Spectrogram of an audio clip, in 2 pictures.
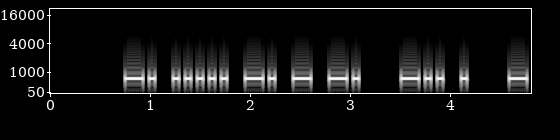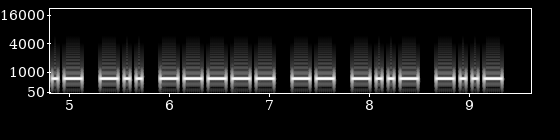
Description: Morse code, heard as a keyed tone, about 21 wpm, 700 Hz. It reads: N5NTN DE KD0MXX
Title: USA Callsign DE Callsign 20wpm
